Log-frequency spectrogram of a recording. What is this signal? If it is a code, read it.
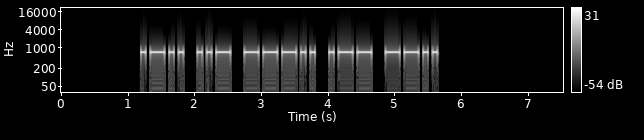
Morse code, heard as a keyed tone, about 17 wpm, 700 Hz. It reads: LU8WZ
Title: DXCC-100 Call Signs - 5 Characters - Repeated 3x - 17wpm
